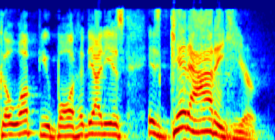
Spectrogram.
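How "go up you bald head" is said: imitated mocking, disrespectful taunting tone. Retelling what they said in the story of Elijah's departure: imitating a mocking tone. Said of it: "in their mocking, disrespectful tone".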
